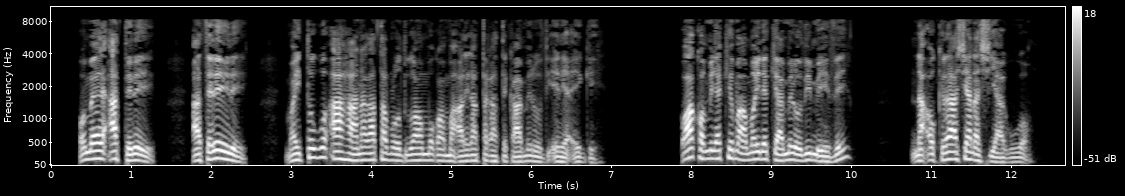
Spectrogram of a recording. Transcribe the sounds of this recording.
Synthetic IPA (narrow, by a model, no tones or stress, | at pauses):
omɛːɾɛʔateɾe | ateɾeːɾe | maitoɣwɔʔaɦaːnaɣatamoɾoðiwamoɣamaʔaɾeɣataɣatekameɾoðḭʔeɾea̰ʔeɡe | wakɔmiɾɛkemamaiɾɛkeameɾoðimeðe | na̰ʔokeɾɛɾaɕjanaɕiaɣuɔ̰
